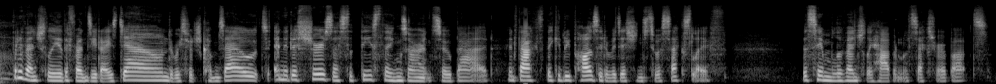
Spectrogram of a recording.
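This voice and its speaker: A woman with a lowish voice hosts a podcast, reading a scripted opinion piece over background music. Her delivery is smooth, composed and conversational, with wry touches.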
